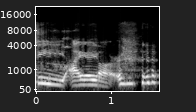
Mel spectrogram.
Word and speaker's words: CGIAR: And the third hat you're wearing is that you're working with CIGAR. Is it pronounced that way? Or is it, you'll tell us. CGIAR.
